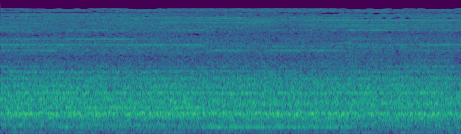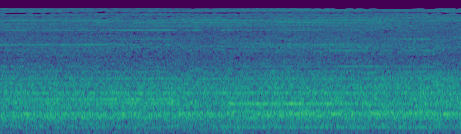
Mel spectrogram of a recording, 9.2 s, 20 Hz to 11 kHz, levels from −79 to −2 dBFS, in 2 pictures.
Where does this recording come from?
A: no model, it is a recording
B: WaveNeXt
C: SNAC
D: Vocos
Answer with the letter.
A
